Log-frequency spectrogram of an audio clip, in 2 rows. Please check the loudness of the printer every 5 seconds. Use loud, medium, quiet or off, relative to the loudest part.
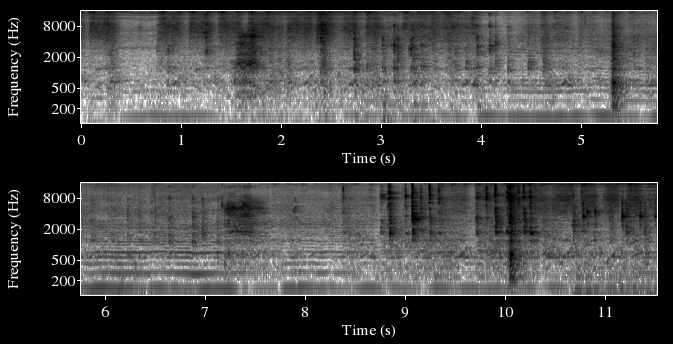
quiet, medium, loud.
